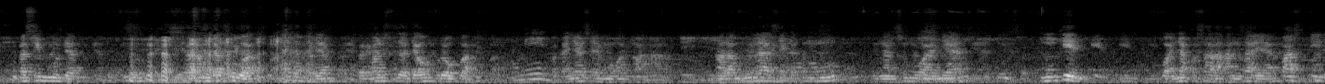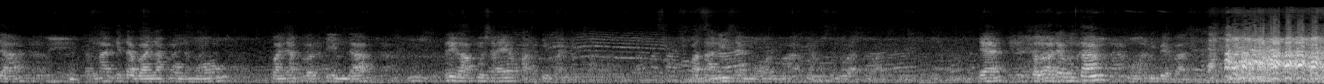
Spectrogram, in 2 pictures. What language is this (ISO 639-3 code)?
ind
